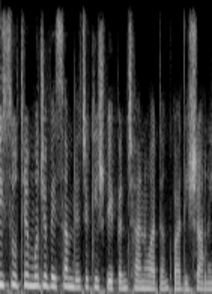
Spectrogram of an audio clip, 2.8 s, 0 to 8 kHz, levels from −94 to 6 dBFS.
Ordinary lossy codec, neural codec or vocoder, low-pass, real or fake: none; codec, 16 kHz, 2 kbps, X-Codec, HuBERT features, trained on balanced general audio; none; fake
